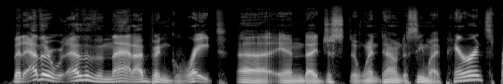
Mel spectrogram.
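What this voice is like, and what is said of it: Slightly congested voice. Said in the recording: “I sound a little congested.”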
